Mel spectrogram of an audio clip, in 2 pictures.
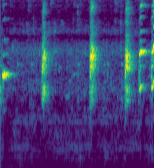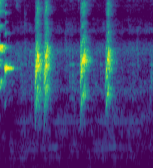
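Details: Sooty-headed bulbul, a lively singing (gacor) bird actively responding to another bulbul, gives loud, harsh, broadband chirps about once a second, with a clear whistled note at the start and a short slurred whistle near the middle.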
